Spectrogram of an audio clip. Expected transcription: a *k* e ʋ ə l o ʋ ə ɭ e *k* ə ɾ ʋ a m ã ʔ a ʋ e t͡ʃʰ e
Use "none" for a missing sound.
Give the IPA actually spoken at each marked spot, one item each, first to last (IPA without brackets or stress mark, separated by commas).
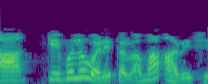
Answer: k, k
